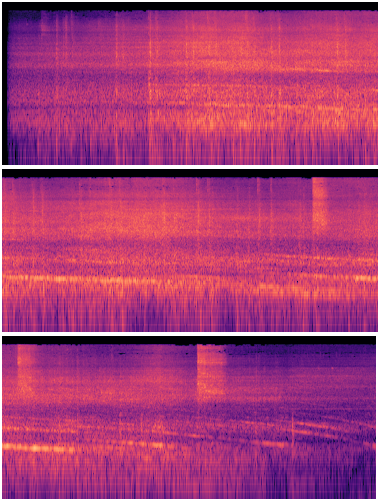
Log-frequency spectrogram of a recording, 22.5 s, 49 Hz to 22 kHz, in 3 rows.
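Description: Nankai 2000 series electric train pulling in and braking to a stop: wheels running on the rails under a motor whine that falls steadily in pitch as the train slows. A few brief hisses come near the end, and the sound fades as it halts.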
